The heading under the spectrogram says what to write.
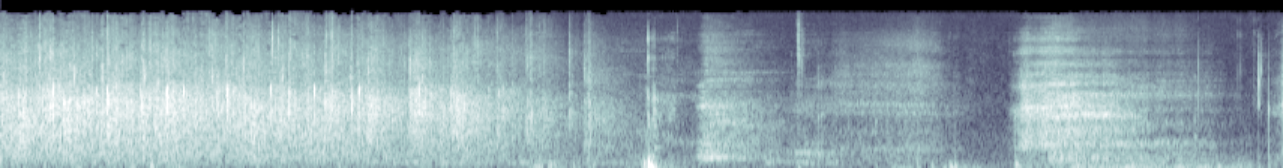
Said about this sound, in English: I would like you to just give a round of applause for the worship team because they did a great job.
